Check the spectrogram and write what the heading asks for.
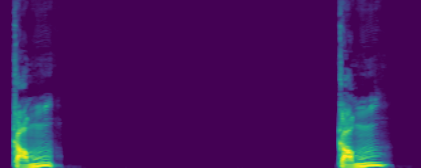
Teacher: Say in that case or then using a mid rising tone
